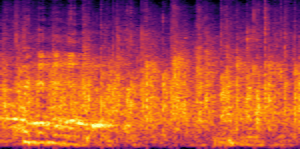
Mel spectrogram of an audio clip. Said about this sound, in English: Everybody cheer to get him to come out on stage. It's like clapping your hands for Tinkerbell.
